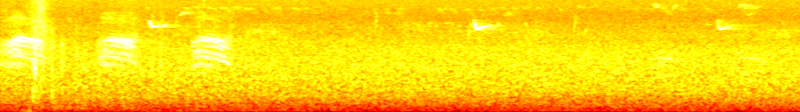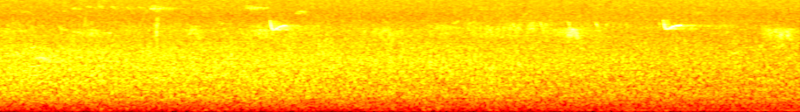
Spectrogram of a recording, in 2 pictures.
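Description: A bird gives three harsh cawing calls in the first two seconds over a steady rushing outdoor noise. A small bird chirps faintly now and then.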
